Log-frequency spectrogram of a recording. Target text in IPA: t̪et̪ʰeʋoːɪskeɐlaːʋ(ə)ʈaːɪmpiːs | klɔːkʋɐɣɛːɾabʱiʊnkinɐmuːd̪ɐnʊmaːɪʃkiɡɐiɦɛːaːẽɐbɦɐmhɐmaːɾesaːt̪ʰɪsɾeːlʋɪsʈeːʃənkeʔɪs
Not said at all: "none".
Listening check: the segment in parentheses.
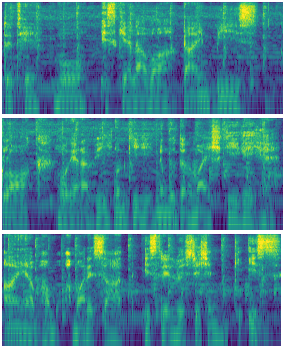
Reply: a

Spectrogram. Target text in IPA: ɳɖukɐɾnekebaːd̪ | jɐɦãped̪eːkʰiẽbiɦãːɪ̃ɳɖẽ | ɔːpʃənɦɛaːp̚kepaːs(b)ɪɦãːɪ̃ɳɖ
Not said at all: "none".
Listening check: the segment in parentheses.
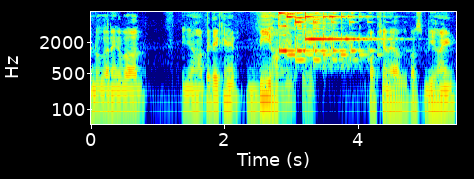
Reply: b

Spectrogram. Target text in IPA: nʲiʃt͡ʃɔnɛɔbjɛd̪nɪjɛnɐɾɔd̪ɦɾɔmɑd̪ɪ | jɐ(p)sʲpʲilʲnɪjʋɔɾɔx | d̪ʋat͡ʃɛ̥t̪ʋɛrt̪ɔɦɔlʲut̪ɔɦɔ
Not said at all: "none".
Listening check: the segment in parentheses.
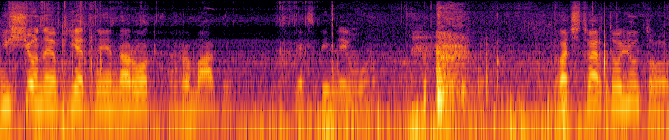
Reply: k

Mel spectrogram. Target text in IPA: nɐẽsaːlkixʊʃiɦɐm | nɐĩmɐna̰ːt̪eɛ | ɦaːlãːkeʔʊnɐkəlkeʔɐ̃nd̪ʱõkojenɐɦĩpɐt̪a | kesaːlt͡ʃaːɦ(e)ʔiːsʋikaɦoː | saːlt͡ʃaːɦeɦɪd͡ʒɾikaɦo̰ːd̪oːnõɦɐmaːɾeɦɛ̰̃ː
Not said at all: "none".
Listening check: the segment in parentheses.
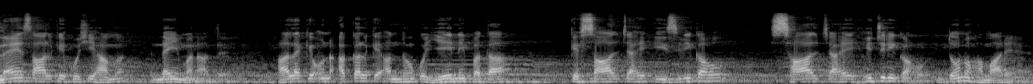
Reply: e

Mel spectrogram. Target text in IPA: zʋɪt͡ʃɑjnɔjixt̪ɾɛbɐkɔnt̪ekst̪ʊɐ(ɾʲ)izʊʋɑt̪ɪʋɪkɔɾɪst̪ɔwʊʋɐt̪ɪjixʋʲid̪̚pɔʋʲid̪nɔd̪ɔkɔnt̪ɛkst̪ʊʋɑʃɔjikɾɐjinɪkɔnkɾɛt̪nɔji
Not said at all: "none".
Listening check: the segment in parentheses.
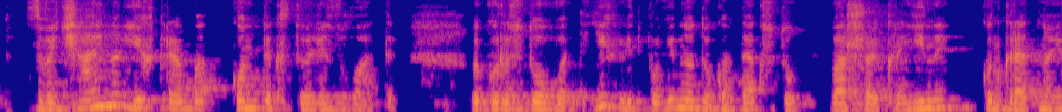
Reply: lʲ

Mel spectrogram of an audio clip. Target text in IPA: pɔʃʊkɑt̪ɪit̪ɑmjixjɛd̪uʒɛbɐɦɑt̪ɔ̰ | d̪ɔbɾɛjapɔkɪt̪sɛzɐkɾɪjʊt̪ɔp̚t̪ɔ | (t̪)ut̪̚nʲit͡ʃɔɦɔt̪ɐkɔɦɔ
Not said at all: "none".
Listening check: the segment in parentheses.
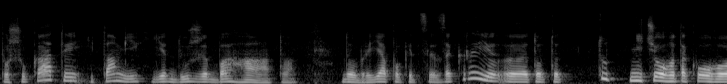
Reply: t̪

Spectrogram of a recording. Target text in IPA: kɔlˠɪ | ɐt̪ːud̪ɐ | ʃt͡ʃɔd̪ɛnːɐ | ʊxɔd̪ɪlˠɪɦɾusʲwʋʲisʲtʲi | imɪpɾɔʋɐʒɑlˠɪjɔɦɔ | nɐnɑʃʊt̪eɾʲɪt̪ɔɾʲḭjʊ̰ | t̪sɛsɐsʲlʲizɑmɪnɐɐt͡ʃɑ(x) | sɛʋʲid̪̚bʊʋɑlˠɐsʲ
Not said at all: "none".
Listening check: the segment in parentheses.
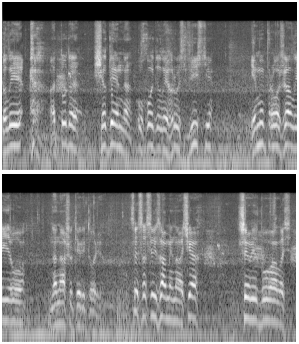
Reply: x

